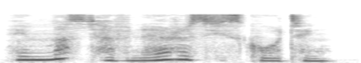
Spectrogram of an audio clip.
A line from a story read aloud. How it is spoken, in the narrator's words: whispered Sarai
